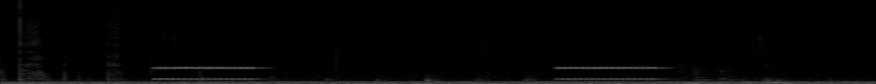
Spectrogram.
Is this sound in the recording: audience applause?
no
